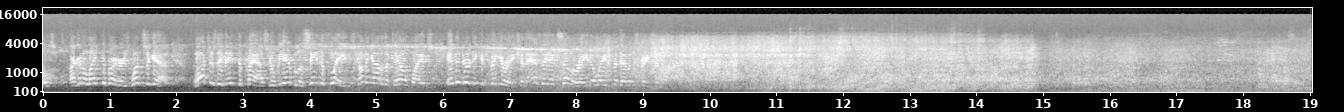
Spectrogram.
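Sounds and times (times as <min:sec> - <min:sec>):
jet fighters roaring past: 0:00.0 - 0:19.0.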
